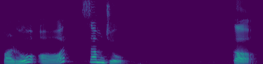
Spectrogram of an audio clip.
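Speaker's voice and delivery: ordinary talk, nothing marked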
